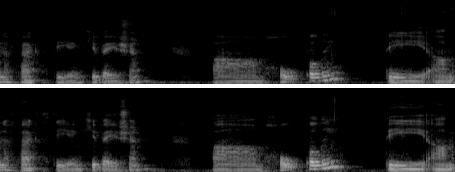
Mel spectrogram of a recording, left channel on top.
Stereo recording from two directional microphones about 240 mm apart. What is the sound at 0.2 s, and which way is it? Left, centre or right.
Speech, right.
